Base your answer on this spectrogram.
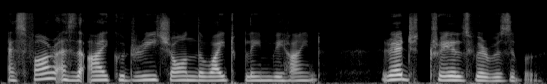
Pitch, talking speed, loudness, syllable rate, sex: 190 Hz, 175 wpm, -22 LUFS, 4.7 syllables/s, female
